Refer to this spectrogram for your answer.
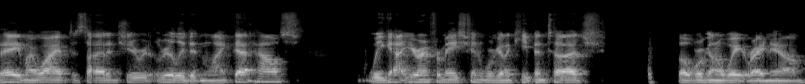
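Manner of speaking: normal talking voice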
